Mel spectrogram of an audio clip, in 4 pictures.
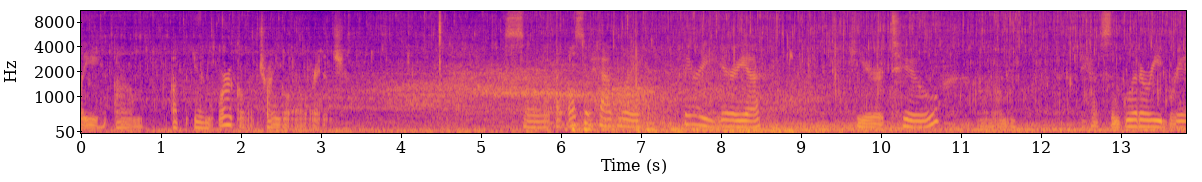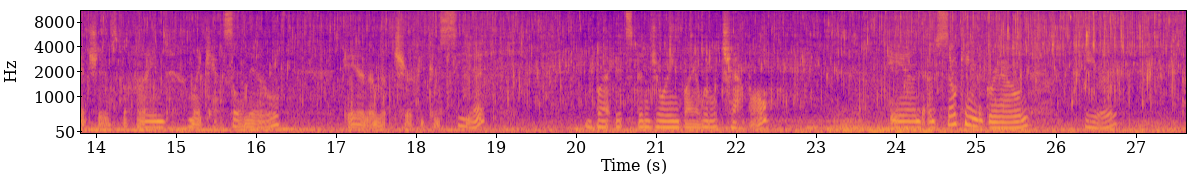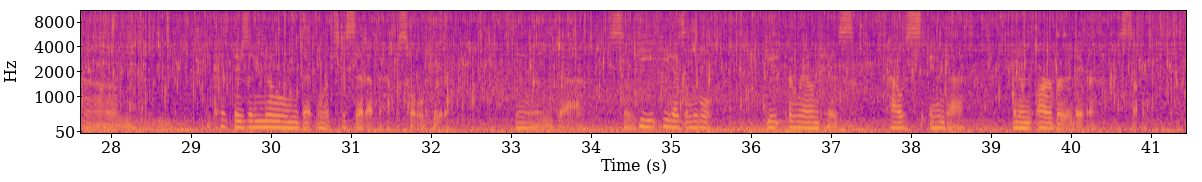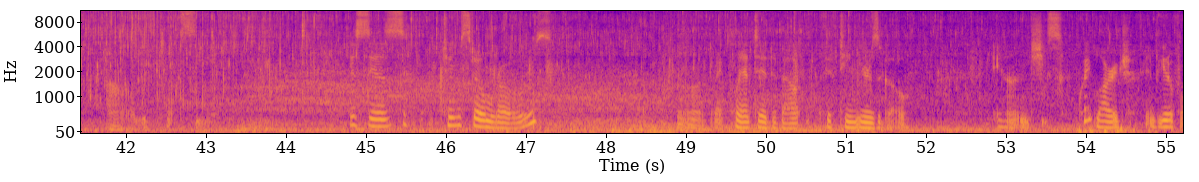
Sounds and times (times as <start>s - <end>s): Speech: 0.0s - 3.3s, 5.3s - 8.6s, 9.6s - 11.7s, 12.5s - 16.3s, 17.1s - 18.9s, 20.2s - 22.4s, 23.9s - 25.8s, 26.4s - 26.8s, 27.6s - 28.3s, 29.2s - 32.2s, 33.1s - 35.5s, 36.2s - 38.7s, 39.3s - 40.9s, 41.8s - 43.2s, 44.8s - 47.4s, 48.9s - 51.8s, 52.9s - 55.2s
Pour: 0.0s - 55.2s.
